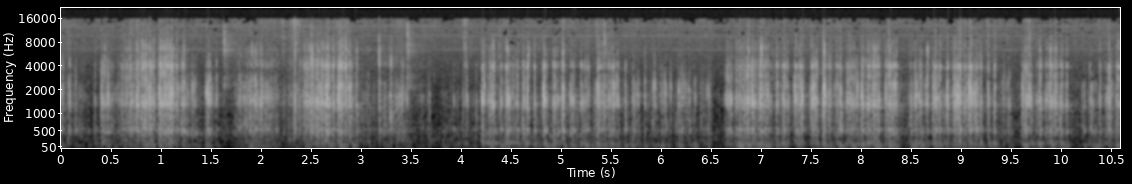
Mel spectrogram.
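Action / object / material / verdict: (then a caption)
scrape / spiral notebook with studded plastic cover / plastic / none. Fingertips and nails scratch and tap the studded, textured plastic cover of a closed spiral notebook held close in front of the mic. Dense, dry scratching and light tapping come in bursts separated by short pauses, with a bright midrange rasp and almost no low end.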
